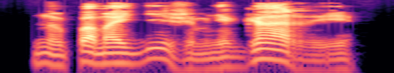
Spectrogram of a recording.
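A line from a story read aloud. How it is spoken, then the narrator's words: Purring female voice. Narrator (Russian): промурлыкала она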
